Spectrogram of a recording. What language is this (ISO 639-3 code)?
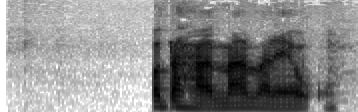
tha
